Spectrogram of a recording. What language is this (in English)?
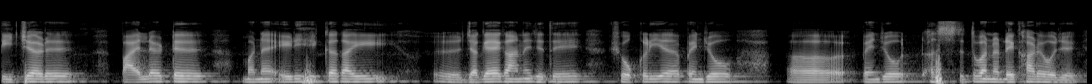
Sindhi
